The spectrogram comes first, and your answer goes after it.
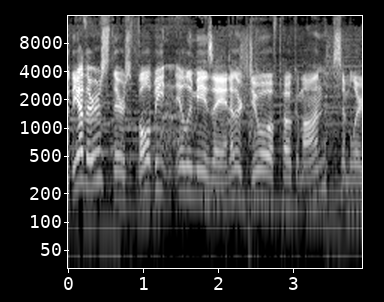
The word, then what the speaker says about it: Illumise: And as for the pronunciation of Illumise's name, that's how the anime pronounced it. That's why I'm saying it like that, because everyone's like, why aren't you saying it like Illumise?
